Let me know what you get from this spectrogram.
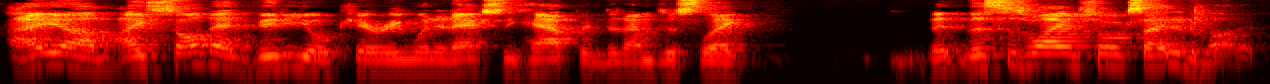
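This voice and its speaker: A man's voice: a little high, brisk, pushed and bright. A man hosting an online meeting in an enthusiastic, informal way, repeating phrases for emphasis on a video call. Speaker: host of an online testimonial meeting. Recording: roomy, echoing video-call sound.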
